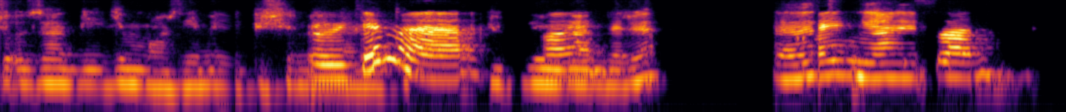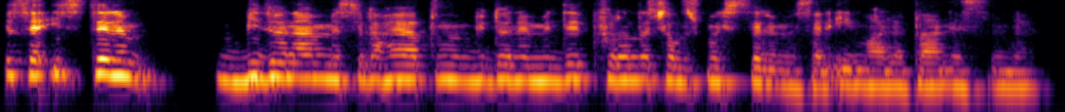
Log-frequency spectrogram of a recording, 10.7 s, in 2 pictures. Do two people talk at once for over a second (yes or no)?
yes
